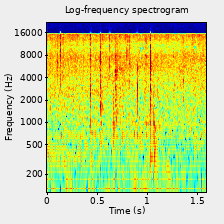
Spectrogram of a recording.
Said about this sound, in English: Oh, the rain is cold. The rain is cold. I know.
